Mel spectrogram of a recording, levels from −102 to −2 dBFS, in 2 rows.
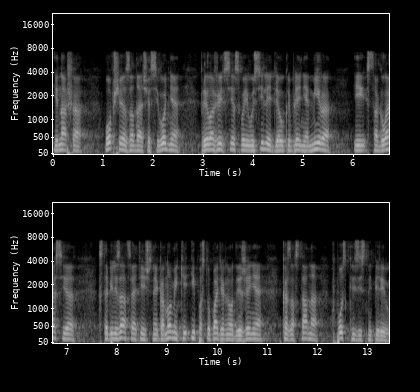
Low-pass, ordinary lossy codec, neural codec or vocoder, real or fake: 7.2 kHz; none; codec, 16 kHz, 4.8 kbps, FACodec; fake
